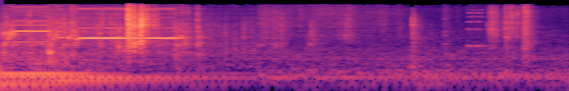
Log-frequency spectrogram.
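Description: Desktop plastic ID card printer at work: a steady electronic tone lasting about a second, starting just over half a second in, then quieter small mechanical clicks. A low music note fades out under it in the first second and a half.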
